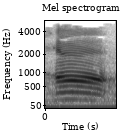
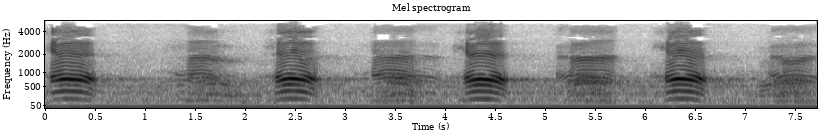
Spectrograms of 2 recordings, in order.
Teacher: معناه أن هذا الحاء مرقق وليس مفخم، فتقول حاء ولا تقول حاء، حاء تفخيم لأنك تغليظ، تغلظ الحرف.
